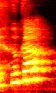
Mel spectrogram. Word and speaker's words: Hygge: Is it Hygge? It's Hygge, yeah.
